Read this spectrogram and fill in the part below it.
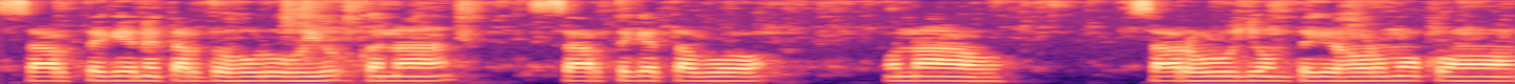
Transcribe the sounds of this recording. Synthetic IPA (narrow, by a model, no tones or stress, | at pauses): saɾt̪ɛɡɛnɛt̪aɾd̪ɔɦuɽuɦujuʔkana | saɾt̪ɛɡɛt̪aβɔ | ɔna | saɾhuɽud͡ʒɔmt̪ɛɡɛɦɔɽɔmɔkɔɦɔ̃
